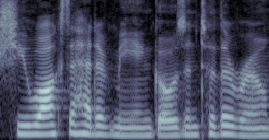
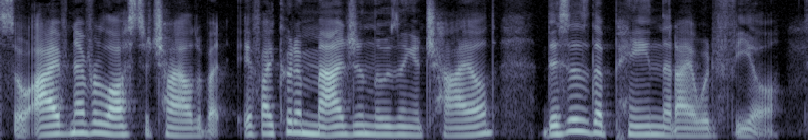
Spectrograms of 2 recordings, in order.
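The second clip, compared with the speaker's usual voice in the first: ordinary talk, nothing marked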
